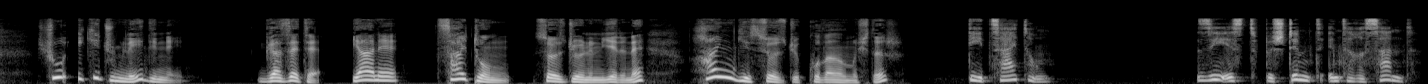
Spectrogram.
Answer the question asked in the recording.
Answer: Zeitung sözcüğünün yerine sie zamiri kullanılmış.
